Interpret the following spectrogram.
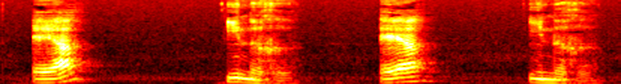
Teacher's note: Não vai juntar o R com o I. Você vai falar primeiro ER.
